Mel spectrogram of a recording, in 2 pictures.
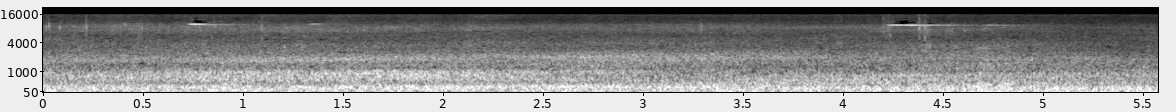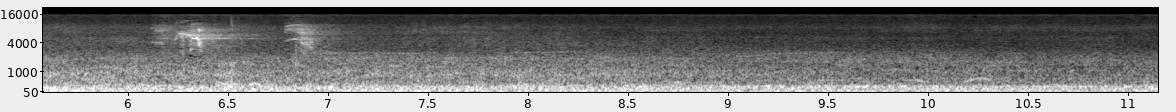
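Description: Steady outdoor background rumble, with a few faint clicks about six and seven seconds in and two brief, thin, high chirps.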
